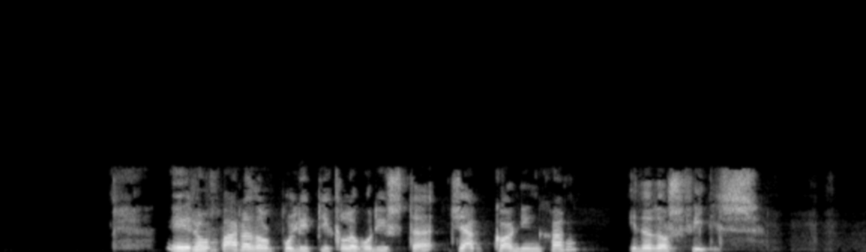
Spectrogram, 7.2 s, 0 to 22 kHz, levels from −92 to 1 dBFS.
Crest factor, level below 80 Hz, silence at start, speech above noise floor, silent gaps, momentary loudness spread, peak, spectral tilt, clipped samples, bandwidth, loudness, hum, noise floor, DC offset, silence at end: 16 dB; -66 dBFS; 0.95 s; over 74 dB; none; 13 LU; -2 dBFS; -4.5 dB/octave; under 0.1%; 7.6 kHz; -17 LUFS; none; under -90 dBFS; under 0.1%; 0.9 s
